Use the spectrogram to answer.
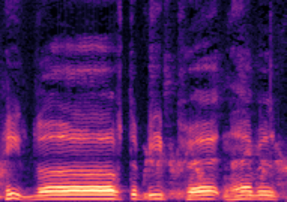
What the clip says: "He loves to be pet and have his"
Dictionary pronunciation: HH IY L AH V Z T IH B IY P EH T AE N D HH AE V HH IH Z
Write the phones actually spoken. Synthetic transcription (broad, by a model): HH IY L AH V T IH B IY P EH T N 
